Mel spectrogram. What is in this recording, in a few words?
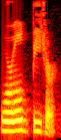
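"world-beater", English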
